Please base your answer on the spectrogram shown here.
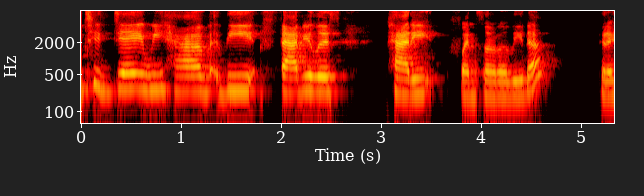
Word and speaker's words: Patty Fuenzalida: Today we have the fabulous Patty Fuenzalida.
